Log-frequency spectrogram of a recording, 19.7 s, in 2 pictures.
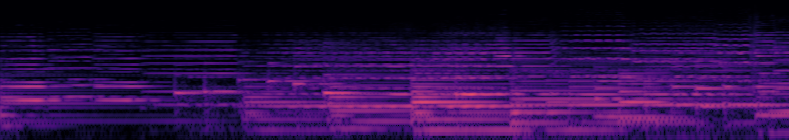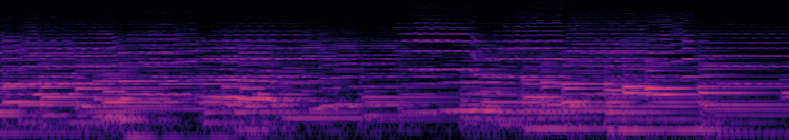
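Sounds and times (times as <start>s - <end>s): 
cello in a piano trio: 0.0s - 19.7s
piano in a piano trio: 0.0s - 19.7s
violin in a piano trio: 0.0s - 19.7s.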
